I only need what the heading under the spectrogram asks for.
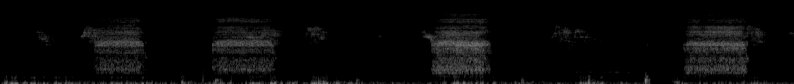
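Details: Barn owl filmed by a nest webcam in Cabañeros National Park, Spain, during the 2023 breeding season while raising young: loud rasping hiss-screeches, each about half a second, repeated every second or so, with thin high squeaks in the gaps.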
